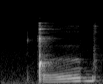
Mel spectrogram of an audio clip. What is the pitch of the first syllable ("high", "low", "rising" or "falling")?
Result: rising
